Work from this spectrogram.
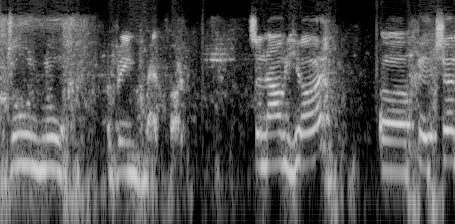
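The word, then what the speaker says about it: Du Noüy: Juno ring method okay it is not pronounced as Junoi ring method okay it's a French person it is pronounced as Juno ring method so now here picture में you all can see the apparatus, right?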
